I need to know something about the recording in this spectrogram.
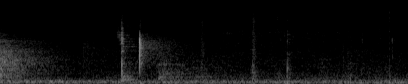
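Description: Snooker balls click sharply together.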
